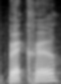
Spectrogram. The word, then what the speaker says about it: Bret Crow: is that reggae today it says that you pronounce your name brick crew yes the way we've been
